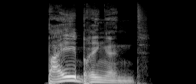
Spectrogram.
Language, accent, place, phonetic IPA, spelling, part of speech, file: German, Germany, Berlin, [ˈbaɪ̯ˌbʁɪŋənt], beibringend, verb, De-beibringend.ogg
- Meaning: present participle of beibringen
